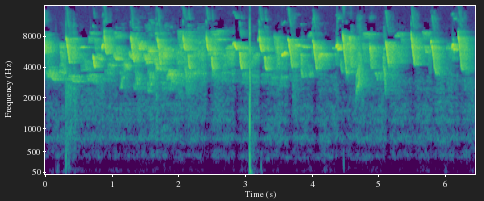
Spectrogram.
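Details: Continuous song from a saffron finch, a tumbling series of high, sweet, slurred chirps delivered quickly and without a break. One loud click is heard near the middle.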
